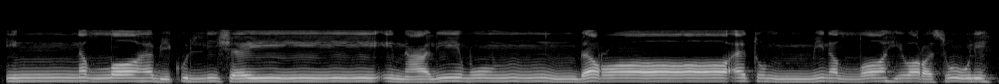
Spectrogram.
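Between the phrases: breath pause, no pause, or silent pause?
no pause. The phrases run together with no pause or breath. "هذا الوصل دون تنفس"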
